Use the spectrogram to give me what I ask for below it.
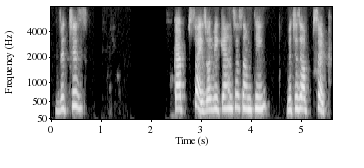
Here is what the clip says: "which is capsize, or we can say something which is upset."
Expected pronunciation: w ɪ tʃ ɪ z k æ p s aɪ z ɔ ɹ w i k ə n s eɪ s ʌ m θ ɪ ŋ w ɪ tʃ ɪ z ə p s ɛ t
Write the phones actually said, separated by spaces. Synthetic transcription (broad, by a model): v ɪ tʃ ɪ z k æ p s aɪ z ɔ ɹ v i k ə n s eɪ s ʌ m t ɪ ŋ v ɪ tʃ ɪ z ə p s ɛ t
